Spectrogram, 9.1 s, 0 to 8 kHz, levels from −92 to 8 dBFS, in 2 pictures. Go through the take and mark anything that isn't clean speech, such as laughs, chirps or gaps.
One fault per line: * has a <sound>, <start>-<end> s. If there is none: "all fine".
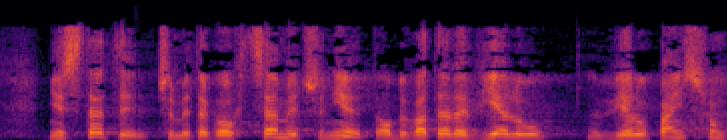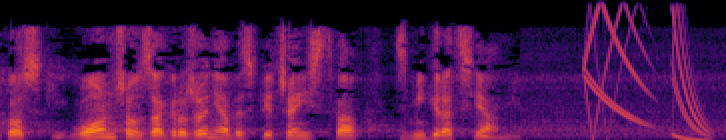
* has a chirp, 8.2-9.0 s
